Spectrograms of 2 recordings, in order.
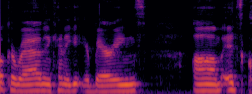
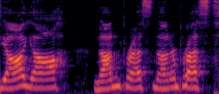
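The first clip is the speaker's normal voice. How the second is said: mocking laugh, slower; 6 semitones higher, 3 dB louder than usual. A game master voices a character sizing up the adventurers, laughing at them. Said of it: "He laughs at you".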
